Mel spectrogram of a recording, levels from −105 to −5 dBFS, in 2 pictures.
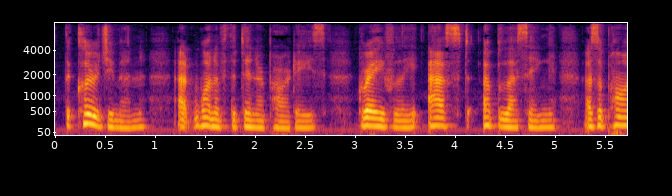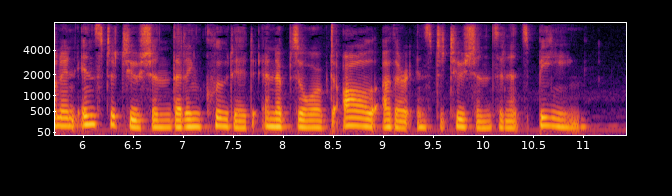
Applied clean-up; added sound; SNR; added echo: none; none; none; none.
